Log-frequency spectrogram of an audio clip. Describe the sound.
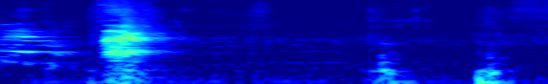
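A dog barking in three short, fairly quiet barks, one early and two close together near the end, over low background noise.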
